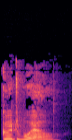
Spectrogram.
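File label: "goodwill", British English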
